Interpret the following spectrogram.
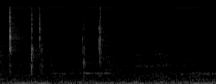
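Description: Key clicks: about half a dozen quick key presses in the first second or so, as 7 divided by 8 is keyed into a calculator.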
